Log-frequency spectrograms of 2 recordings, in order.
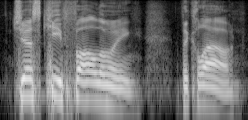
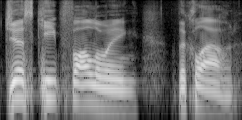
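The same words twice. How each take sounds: First: Slow, firmer repeat with weight on "Just"; stronger repeat. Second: Said in the usual way. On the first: Shown as a demonstration. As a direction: lean into "Just" as you say it again. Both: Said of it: "repeated for emphasis".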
